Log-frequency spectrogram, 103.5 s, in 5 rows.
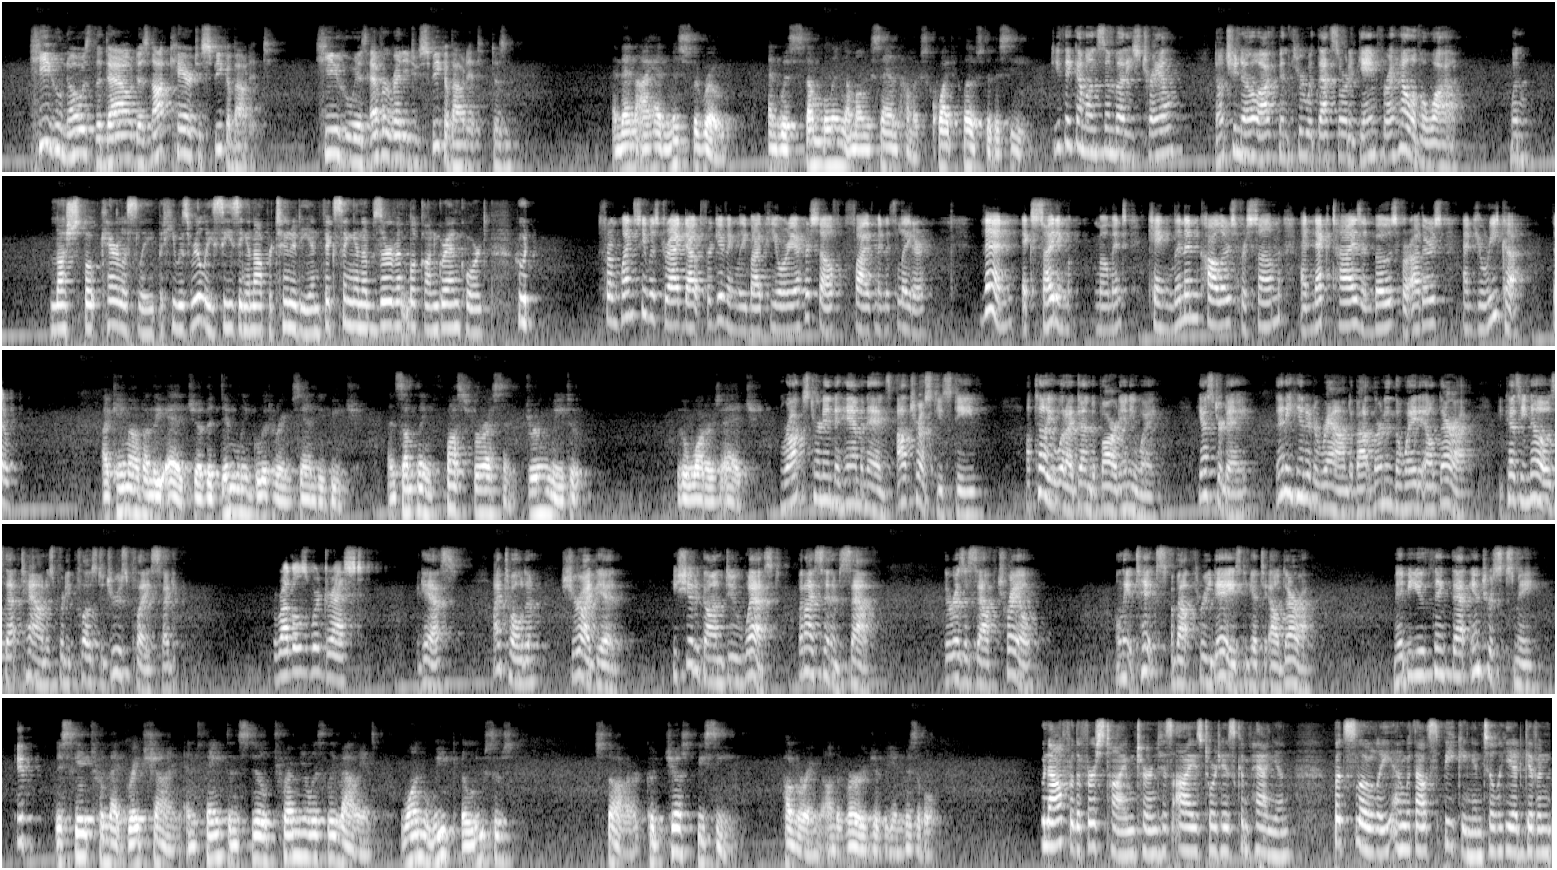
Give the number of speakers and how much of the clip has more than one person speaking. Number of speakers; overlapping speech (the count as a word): five, no overlap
